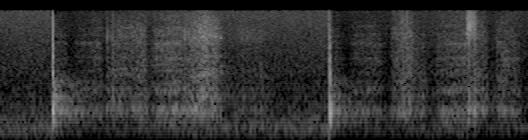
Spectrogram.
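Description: A knife chops habanero pepper strips on a cutting board, with two sharp, isolated taps about a second and a half apart. They are quiet and close, with faint rustling between the taps.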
